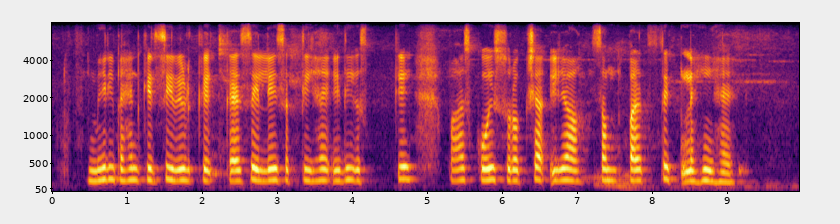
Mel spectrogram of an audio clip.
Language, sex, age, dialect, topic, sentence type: Hindi, female, 31-35, Awadhi Bundeli, agriculture, statement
